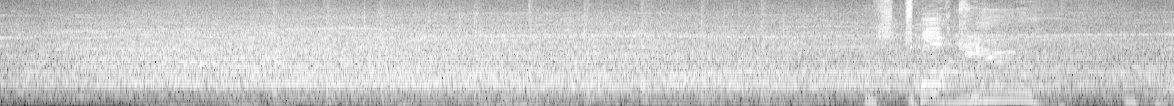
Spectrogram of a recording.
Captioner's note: crowd cheering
